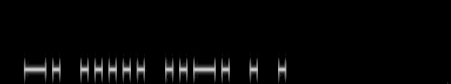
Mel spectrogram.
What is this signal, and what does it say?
Morse code, heard as a keyed tone, about 17 wpm, 700 Hz. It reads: N5FEE
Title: USA Callsign DE Callsign 17wpm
